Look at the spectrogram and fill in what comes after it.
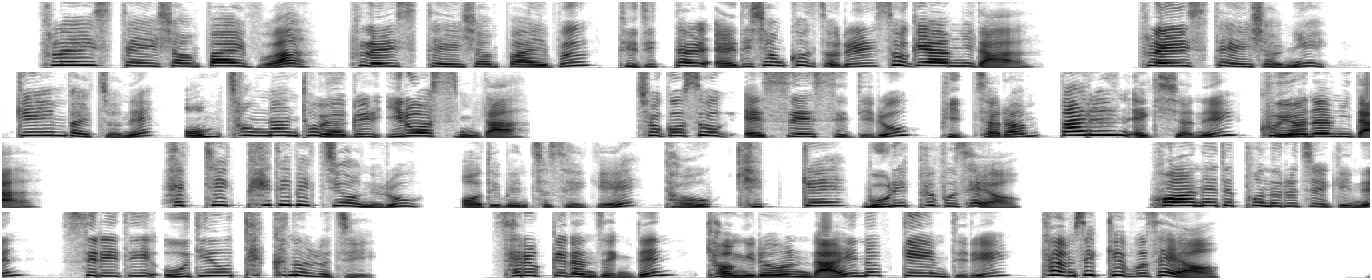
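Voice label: Korean, female, explainer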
